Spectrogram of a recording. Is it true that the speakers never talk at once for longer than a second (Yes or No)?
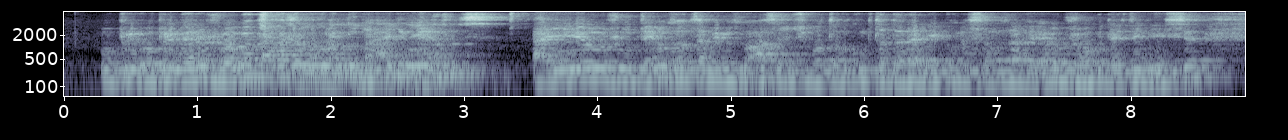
No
